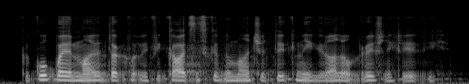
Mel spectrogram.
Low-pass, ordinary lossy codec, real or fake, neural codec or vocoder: 9.9 kHz; none; fake; autoencoder, 22.05 kHz, a latent of 192 numbers a frame, VITS, trained on many speakers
